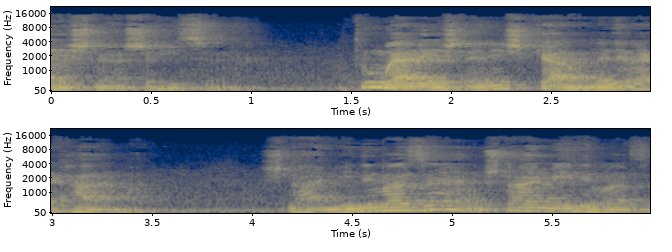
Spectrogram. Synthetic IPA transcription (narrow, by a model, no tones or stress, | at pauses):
eːʃnḛːlʃɛɦisø̰ːnɛ̰k | ɒt̪rumɛɛɾeːʃneːliʃkɛlɦoɟlɛɟɛnɛkhaːrmɒ̰n | ʃnaːjmiːd̪imɛzɛuʃnaːjmiːd̪imɛzɛ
